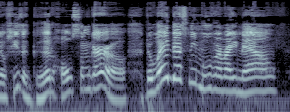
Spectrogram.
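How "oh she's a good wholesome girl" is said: ordinary delivery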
